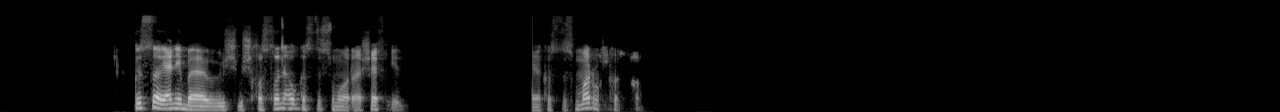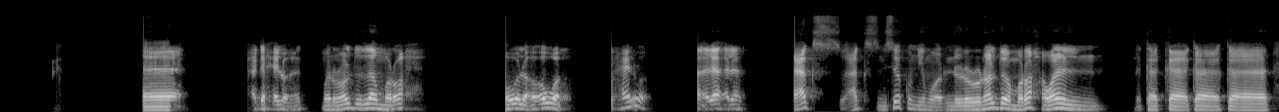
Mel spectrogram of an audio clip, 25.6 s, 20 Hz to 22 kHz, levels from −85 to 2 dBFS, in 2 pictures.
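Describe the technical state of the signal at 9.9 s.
At 9.9 s the speech signal is intact, with no dropout, distortion or other fault to be heard there.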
